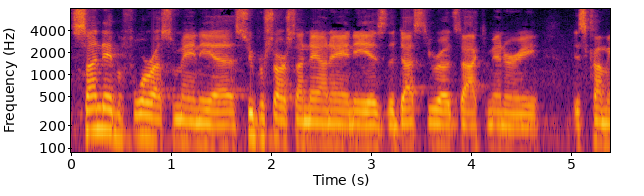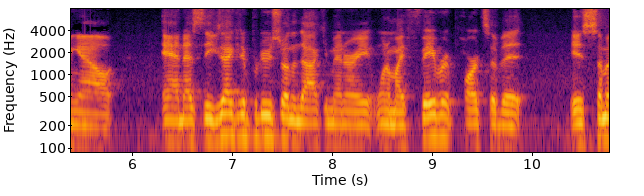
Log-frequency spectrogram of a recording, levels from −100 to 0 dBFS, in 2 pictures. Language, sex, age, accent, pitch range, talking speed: English, male, 20-39, American, 110-130 Hz, 185 wpm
